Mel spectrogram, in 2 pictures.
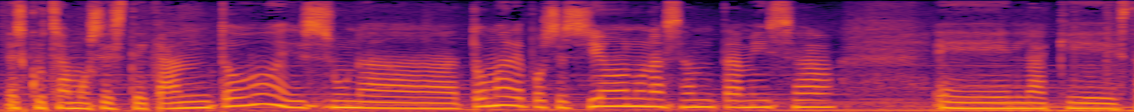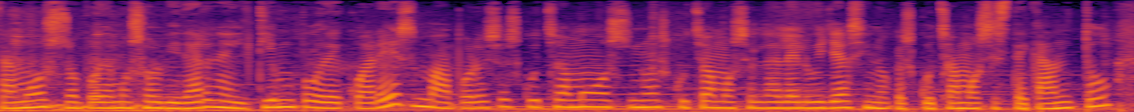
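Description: A woman giving live liturgical commentary as a broadcast commentator, explaining each step in a measured, reverent way. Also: on the low side, mellow. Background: music.

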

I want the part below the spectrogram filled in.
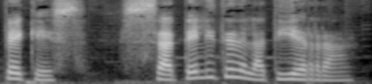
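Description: Woman radio host, patient and teacherly, mid-pitched, faint music underneath. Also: expressive. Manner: patient, teacherly, reads clues slowly and clearly. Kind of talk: hosting a word quiz with children.

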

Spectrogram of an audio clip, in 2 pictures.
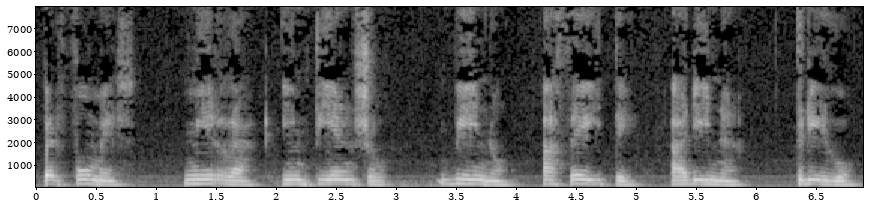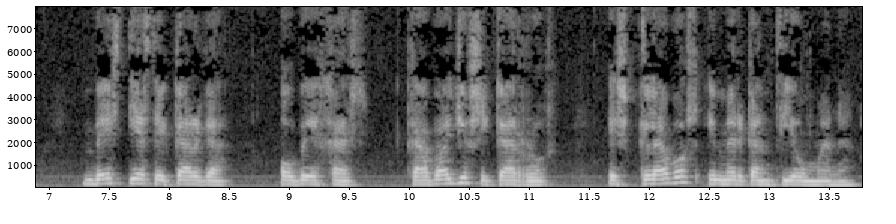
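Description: A woman reading a Bible passage aloud at a steady pace, sometimes stumbling on a word. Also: fairly low pitch, takes it slowly, husky, rough recording. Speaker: scripture reader.

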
